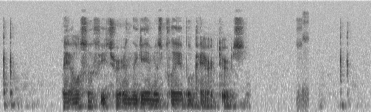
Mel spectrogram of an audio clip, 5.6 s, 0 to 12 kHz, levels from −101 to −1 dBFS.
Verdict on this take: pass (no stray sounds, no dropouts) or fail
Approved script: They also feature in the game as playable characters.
fail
